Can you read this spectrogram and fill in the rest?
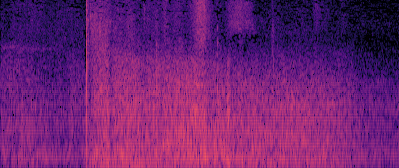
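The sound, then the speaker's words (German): A sudden loud explosion from a missile striking nearby in Kyiv, Ukraine, bursts in near the start, followed by a sustained heavy rumble and debris-like roar that slowly fades over several seconds, with no voices heard. “in der ein britischer Kollege aus Kiew berichtet und dann in Deckung geht, weil in der Nähe eine Rakete einschlägt.”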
